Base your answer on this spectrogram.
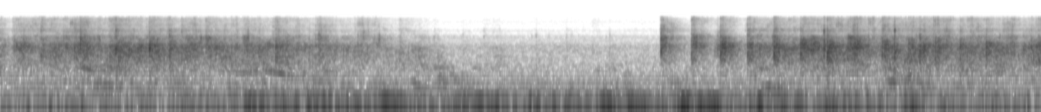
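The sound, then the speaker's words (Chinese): An audience at a Haijin Forum lecture on intangible cultural heritage applauds steadily to welcome the lecturer, with dense, crackling clapping that thins out briefly midway, then swells back up just as strongly and carries on to the end. “下面让我们以热烈的掌声请出”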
